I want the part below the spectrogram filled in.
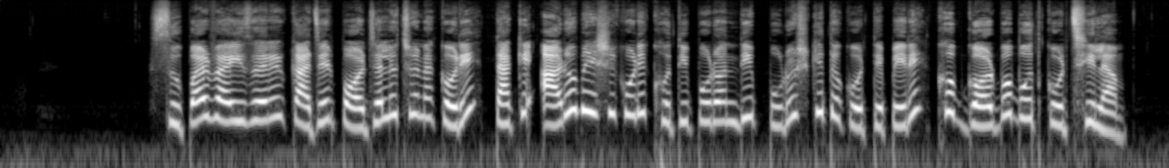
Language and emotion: Bengali, happy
